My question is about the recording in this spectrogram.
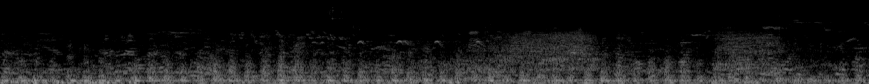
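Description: Indistinct conversation of several people talking at once, voices overlapping with no clear words. Two short stretches of hissing noise come past the middle.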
